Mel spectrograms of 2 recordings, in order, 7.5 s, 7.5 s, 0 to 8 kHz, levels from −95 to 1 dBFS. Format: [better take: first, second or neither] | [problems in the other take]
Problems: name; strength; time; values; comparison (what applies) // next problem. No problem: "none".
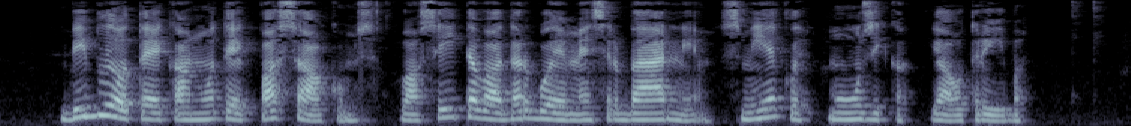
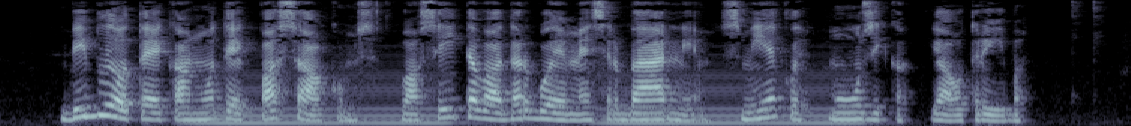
first | background sound (Bowed string instrument); 13 dB below the speech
